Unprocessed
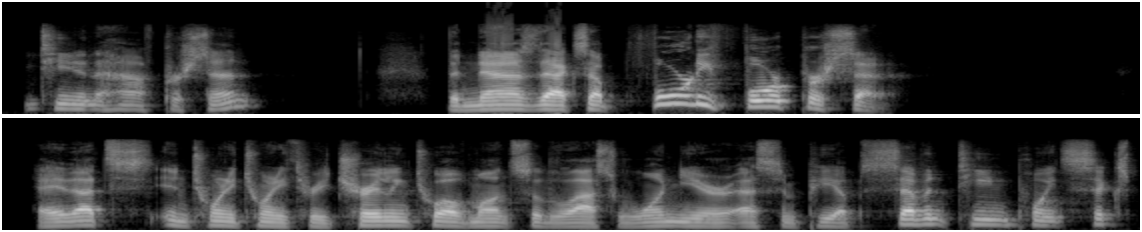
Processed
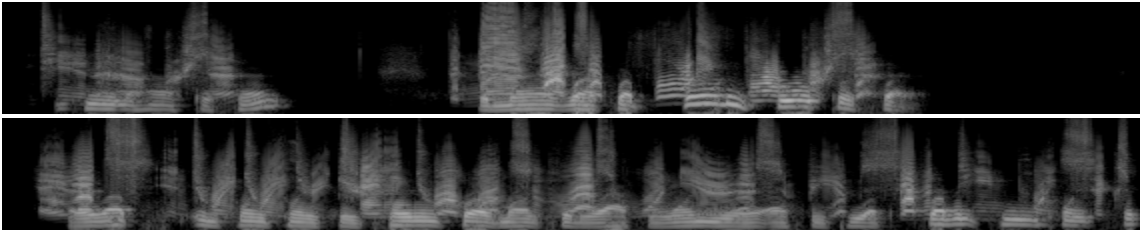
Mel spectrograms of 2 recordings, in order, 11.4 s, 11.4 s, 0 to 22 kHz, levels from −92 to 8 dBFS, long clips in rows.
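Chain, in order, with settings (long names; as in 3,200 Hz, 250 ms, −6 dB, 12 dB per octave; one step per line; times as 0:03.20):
phase distortion by the signal itself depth 0.53 ms
multiband delay without the direct sound highs, lows 150 ms, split 740 Hz
level −7.5 dB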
